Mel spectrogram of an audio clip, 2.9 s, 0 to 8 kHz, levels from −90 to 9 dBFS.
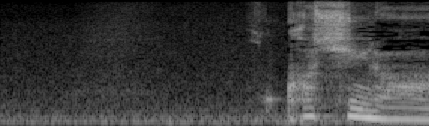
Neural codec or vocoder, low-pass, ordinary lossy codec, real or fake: none; none; none; real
